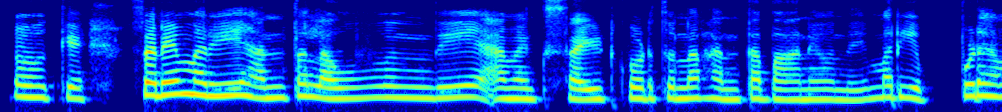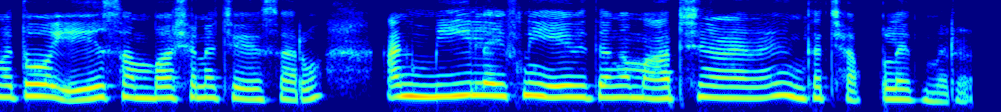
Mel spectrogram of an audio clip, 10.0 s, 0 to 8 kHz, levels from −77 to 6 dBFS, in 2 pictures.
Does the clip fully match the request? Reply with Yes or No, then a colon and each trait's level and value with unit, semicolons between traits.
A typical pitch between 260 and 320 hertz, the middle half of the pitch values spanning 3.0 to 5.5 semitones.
No: very high, 265 Hz; narrow, 2.6 semitones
